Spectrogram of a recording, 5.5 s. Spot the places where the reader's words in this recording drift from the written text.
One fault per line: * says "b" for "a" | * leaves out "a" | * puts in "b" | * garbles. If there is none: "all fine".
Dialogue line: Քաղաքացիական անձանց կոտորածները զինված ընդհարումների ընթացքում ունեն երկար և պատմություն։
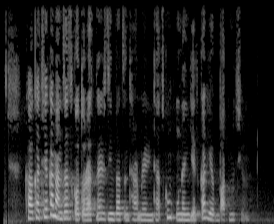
all fine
